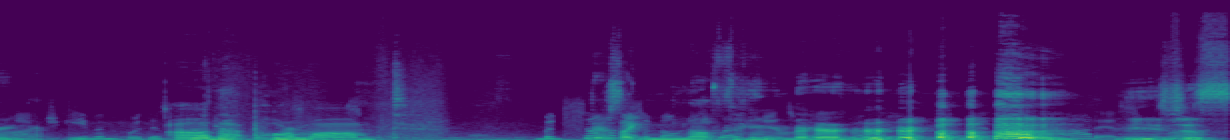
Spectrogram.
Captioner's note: laughs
